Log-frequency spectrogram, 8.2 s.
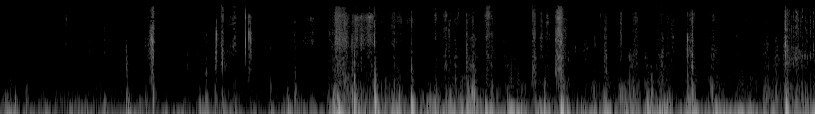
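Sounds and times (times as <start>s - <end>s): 
paper being folded, rubbed and crinkled: 2.2s - 8.1s.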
